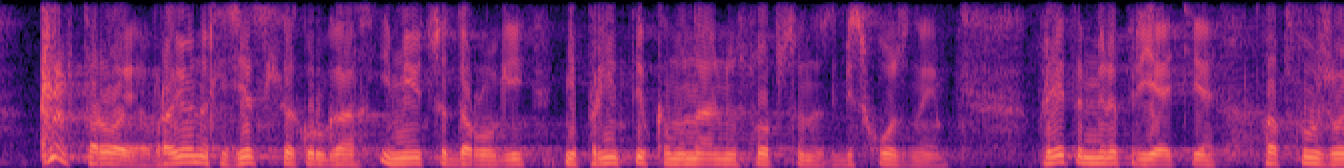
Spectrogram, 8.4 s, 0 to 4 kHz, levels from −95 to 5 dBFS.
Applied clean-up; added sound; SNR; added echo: none; none; none; none.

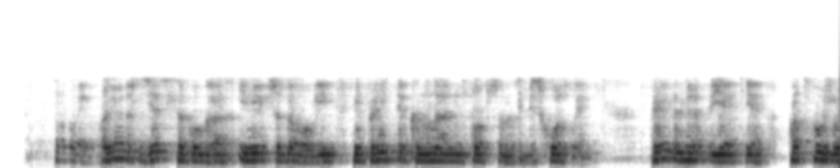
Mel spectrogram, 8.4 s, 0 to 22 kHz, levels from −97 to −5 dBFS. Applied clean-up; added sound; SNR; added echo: neural mask model DeepFilterNet 3.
